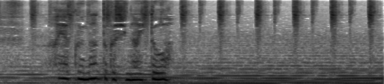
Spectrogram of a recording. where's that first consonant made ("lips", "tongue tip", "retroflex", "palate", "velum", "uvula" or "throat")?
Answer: throat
